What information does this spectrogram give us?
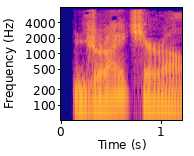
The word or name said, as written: droitural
